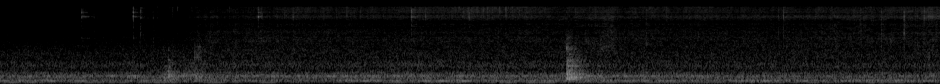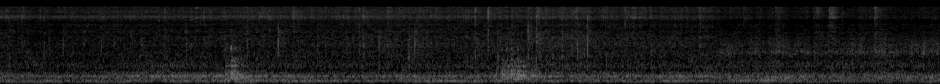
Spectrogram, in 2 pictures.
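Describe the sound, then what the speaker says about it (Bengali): Bhetki fish paturi, brushed with a little oil, sears on an iron tawa with a steady, even sizzle throughout and a few soft knocks from handling. "পাতুরি আমি তৈরি করে নিয়েছি, এবার আমি সেঁকে নেব।"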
